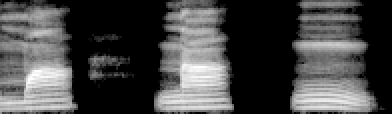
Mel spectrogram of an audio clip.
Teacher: air goes back and passes through and comes to your nose. They are called nasals.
